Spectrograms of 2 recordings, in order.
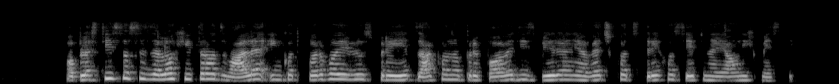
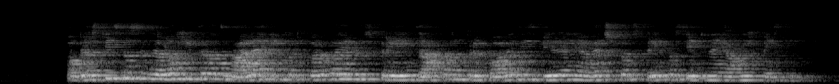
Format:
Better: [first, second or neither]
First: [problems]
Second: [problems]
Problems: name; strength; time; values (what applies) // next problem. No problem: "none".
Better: first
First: none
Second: room echo; dies away in 1.1 s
